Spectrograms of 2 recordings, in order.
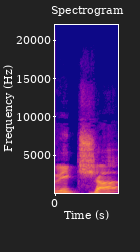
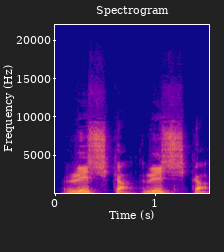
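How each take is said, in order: First: রিকশা keeping k ahead of sh; standard pronunciation. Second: রিস্কা with sh before k, "rish-ka"; swapped-sound variant. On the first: Teacher repeating the example, রিকশা as "rik-sha". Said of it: "কেউ বলে". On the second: Teacher showing students the same word's variant, রিস্কা as "rish-ka". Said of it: "same শব্দটাকে কেউ আবার". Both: Shown as a demonstration.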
